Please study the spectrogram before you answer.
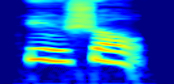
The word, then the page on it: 预售: yù shòu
